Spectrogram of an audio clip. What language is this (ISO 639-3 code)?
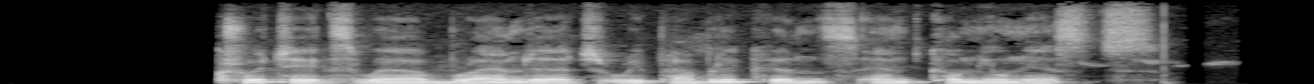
eng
